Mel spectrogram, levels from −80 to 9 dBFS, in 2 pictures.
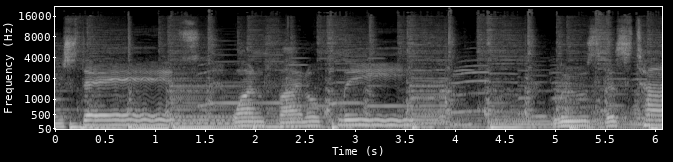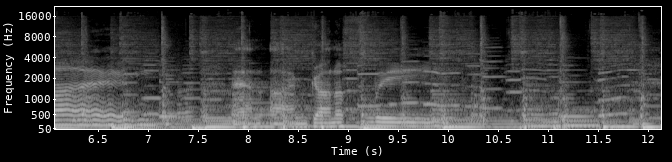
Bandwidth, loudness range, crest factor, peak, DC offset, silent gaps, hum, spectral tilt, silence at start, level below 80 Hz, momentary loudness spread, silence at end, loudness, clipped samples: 19.5 kHz; 2 LU; 14 dB; -4 dBFS; under 0.1%; none; none; -6 dB/octave; 0 s; -28 dBFS; 6 LU; 0 s; -20 LUFS; under 0.1%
